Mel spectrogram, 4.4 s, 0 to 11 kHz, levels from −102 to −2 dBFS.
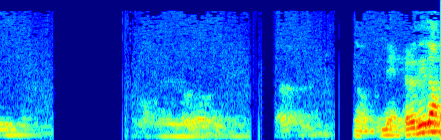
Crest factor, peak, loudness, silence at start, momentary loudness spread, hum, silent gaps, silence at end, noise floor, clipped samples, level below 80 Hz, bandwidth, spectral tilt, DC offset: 24 dB; -2 dBFS; -24 LUFS; 0 s; 27 LU; none; 0.56-1.22 s, 2.65-2.74 s, 3.40-3.53 s; 0 s; -48 dBFS; under 0.1%; -68 dBFS; 8.4 kHz; -8 dB/octave; under 0.1%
